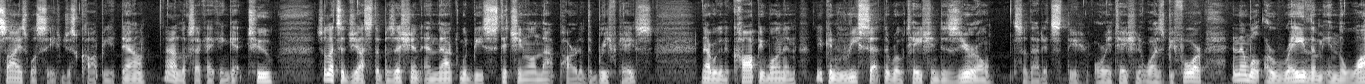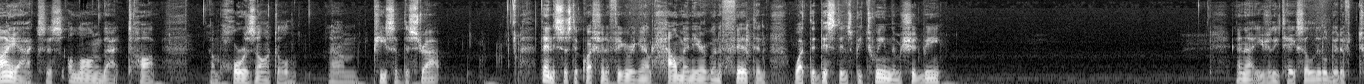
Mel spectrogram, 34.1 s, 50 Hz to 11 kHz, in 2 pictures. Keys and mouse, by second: 1.0 shift+d, 1.7 click, 4.0-5.9 drag, 5.8-7.6 middle drag, 7.8 shift+d, 8.7-10.4 drag, 10.4 n, 11.3 middle click, 12.0-13.0 drag, 13.2 click, 14.2 n, 15.1 click, 16.3-18.7 middle drag, 18.7-20.0 drag, 20.4 click, 22.1 click, 23.7-25.2 drag, 24.8-26.7 middle drag, 26.7 click, 28.3 middle click, 29.1 click, 29.9 middle click, 30.9-32.3 drag, 32.3-33.3 middle drag, 33.3 click.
